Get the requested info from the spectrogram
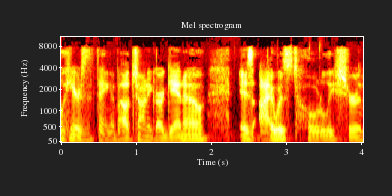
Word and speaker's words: Gargano: Gargano.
